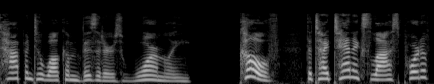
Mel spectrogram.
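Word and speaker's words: Cobh: Cove, the Titanic's last port of call, pronounced Cove, this harbor town in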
